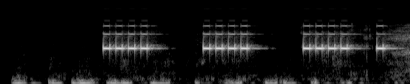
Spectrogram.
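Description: Countdown timer going off: quick high beeps in groups of four, one group each second, starting about a second in. It marks the end of the one-minute-30-second timed work period.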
